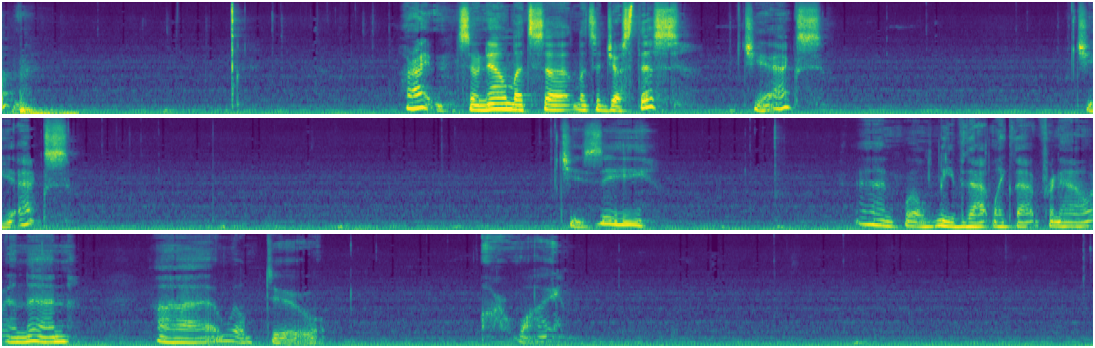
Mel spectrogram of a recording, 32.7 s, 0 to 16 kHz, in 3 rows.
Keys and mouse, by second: 0.8 click, 1.5 Tab, 3.0 click, 7.1 g, 7.3 x, 9.1 click, 10.4 g, 10.6 x, 11.8 click, 12.3-13.8 middle drag, 15.2 click, 16.1 g, 16.4 z, 18.3 click, 18.7-20.7 middle drag, 21.8 click, 22.2-23.9 middle drag, 26.4 r, 27.1 y, 29.4 click, 32.4 g, 32.6 x.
